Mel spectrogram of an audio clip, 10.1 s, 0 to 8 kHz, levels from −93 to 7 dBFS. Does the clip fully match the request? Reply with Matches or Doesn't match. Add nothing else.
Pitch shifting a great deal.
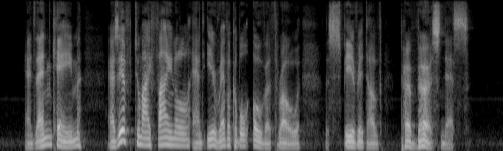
Matches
